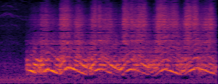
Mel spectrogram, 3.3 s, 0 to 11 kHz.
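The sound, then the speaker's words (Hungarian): Formula 1 car engine sounds play from a tape player during lunch among a German group of fans arriving in Hungary for the weekend Formula 1 race at the Hungaroring, a loud high-pitched whine that cuts in abruptly and keeps swooping up and down in pitch, with no talking. “A Magnóból is a Forma 1-es autók hangja szólt ebéd közben ennél a német társaságnál.”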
